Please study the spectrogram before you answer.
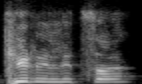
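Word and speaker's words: Кириллица: with hard K. It coming from Kirillitsa, and this is the correct pronunciation, Oh, okay.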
